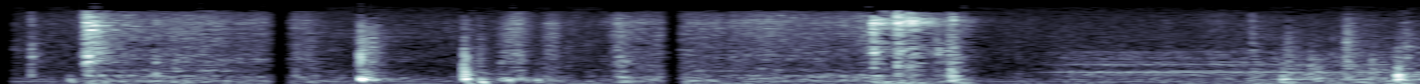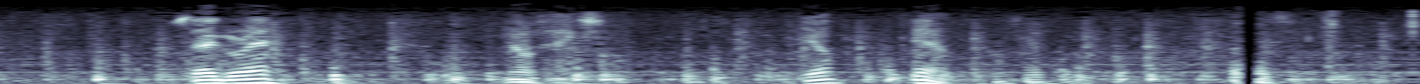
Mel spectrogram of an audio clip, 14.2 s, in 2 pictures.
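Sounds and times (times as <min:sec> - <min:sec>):
elevator whirring hum: 0:00.0 - 0:14.1
elevator clunks and rattles: 0:06.3 - 0:14.1
speech: 0:08.1 - 0:09.0, 0:09.7 - 0:10.4, 0:11.2 - 0:12.1.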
